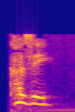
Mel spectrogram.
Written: cuzzy

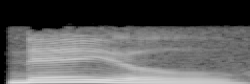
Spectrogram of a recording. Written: nail

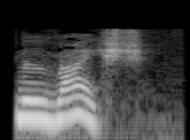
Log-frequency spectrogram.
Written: Moraes

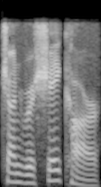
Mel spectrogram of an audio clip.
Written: Chandrasekhar

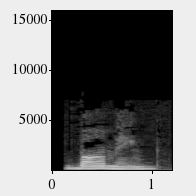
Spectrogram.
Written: bombing

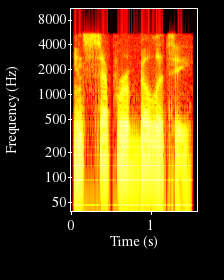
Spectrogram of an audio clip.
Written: inseparability

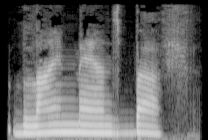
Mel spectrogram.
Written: blindmans buff

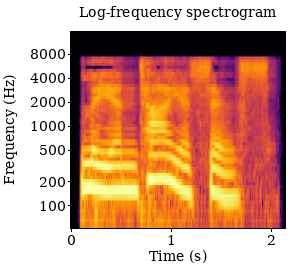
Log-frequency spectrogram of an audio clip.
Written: leontiasis

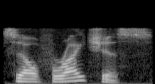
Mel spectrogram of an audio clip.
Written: self-righteous

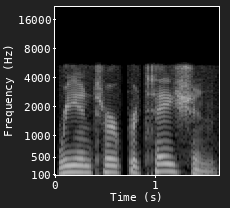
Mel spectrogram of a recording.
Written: reinterpretation

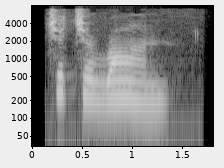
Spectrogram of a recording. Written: chicharron

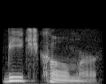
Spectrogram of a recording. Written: beachcomber

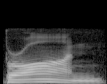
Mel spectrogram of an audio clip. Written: brawn

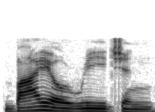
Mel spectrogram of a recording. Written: bioregion

